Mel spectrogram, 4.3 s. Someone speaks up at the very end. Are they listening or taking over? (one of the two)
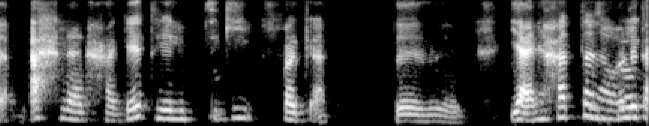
listening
